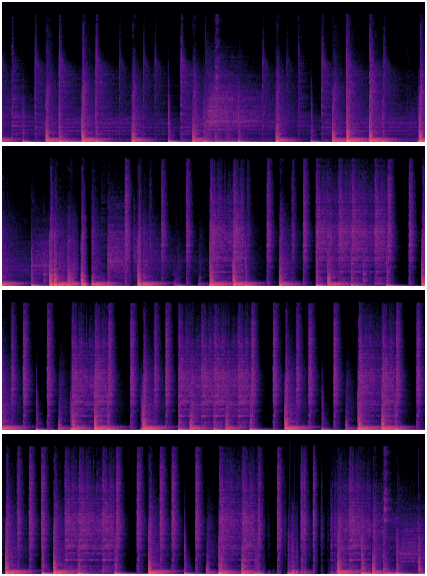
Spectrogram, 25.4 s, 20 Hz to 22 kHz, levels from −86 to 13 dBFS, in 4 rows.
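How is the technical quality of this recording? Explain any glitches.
The music suffers from network packet loss in two bursts, each a run of patched gaps followed by one isolated dropout.

From 7.17 to 8.47 s there is repeated packet loss (robotic sound). Eight gaps, the longest 77 ms, were each filled by continuing the last sound, so about 27% of that stretch is synthetic. The result is choppy with pieces missing, not a single smear.

From 8.93 to 8.99 s a short concealed packet loss replaces 40 ms with an extension of the preceding sound. It is heard as one brief wobble, distinct from the rapid chopping before it.

From 22.85 to 24.10 s the repeated packet loss returns, denser this time. Eighteen gaps, the longest 95 ms, leave roughly 40% of the span concealed.

From 24.56 to 24.60 s another short concealed loss fills a 20 ms hole. It is a single brief smear rather than sustained choppiness.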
